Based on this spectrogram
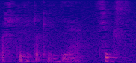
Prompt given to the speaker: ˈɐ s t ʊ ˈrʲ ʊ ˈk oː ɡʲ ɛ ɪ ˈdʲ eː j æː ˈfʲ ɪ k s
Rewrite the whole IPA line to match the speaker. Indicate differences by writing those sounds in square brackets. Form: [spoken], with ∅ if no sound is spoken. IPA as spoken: ˈɐ [ʃ] t ʊ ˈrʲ ʊ [ˈt] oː [kʲ] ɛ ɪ ˈdʲ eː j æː ˈfʲ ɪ k s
